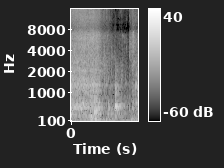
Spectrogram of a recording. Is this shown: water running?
yes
